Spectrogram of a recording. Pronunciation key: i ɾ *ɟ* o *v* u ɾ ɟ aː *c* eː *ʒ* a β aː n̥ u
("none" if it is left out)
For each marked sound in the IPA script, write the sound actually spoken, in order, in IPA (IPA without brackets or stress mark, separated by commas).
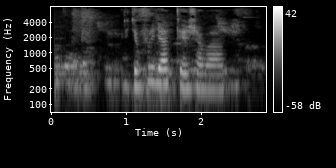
ɟ, v, t, ʒ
